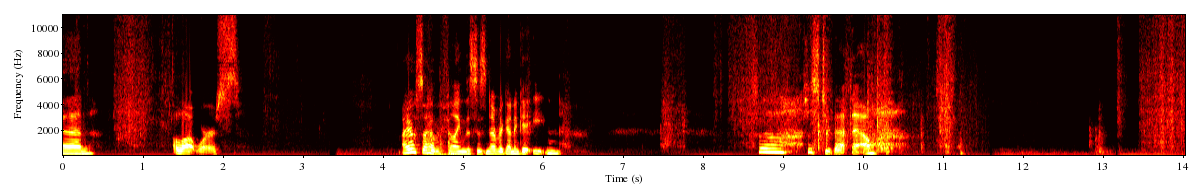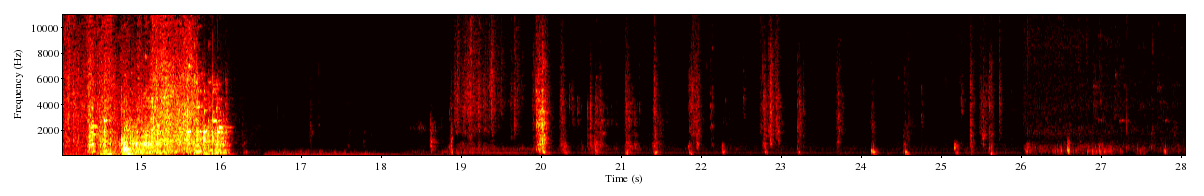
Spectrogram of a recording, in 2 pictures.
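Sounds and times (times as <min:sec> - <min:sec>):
refuse crashing with glass clinking: 0:13.9 - 0:16.3.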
